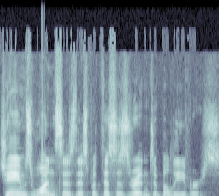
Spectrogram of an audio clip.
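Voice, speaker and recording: Speaking fairly slowly, a man uses lively intonation. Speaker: preacher. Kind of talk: sermon. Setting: church. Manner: halting, with frequent filler words.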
